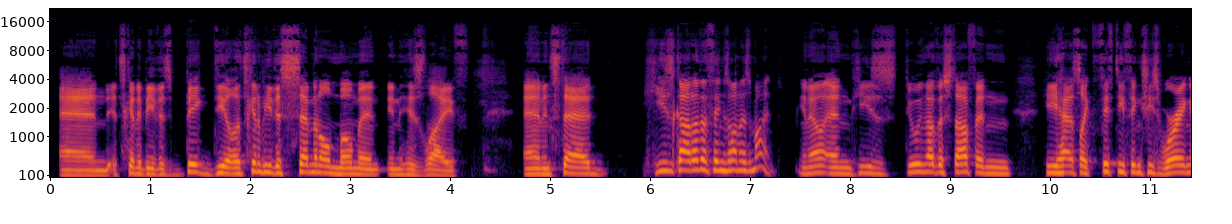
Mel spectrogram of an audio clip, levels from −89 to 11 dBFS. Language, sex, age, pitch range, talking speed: English, male, 40-59, 120-170 Hz, 220 wpm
